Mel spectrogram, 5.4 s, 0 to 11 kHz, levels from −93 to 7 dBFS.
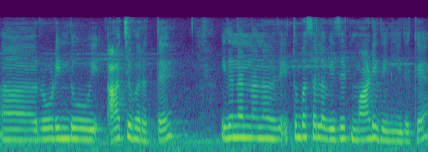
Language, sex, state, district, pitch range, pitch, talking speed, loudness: Kannada, female, Karnataka, Bellary, 185-215 Hz, 195 Hz, 125 wpm, -17 LUFS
